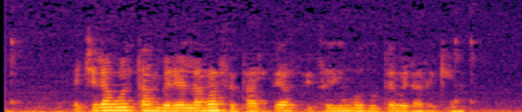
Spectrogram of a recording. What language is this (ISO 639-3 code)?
eus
